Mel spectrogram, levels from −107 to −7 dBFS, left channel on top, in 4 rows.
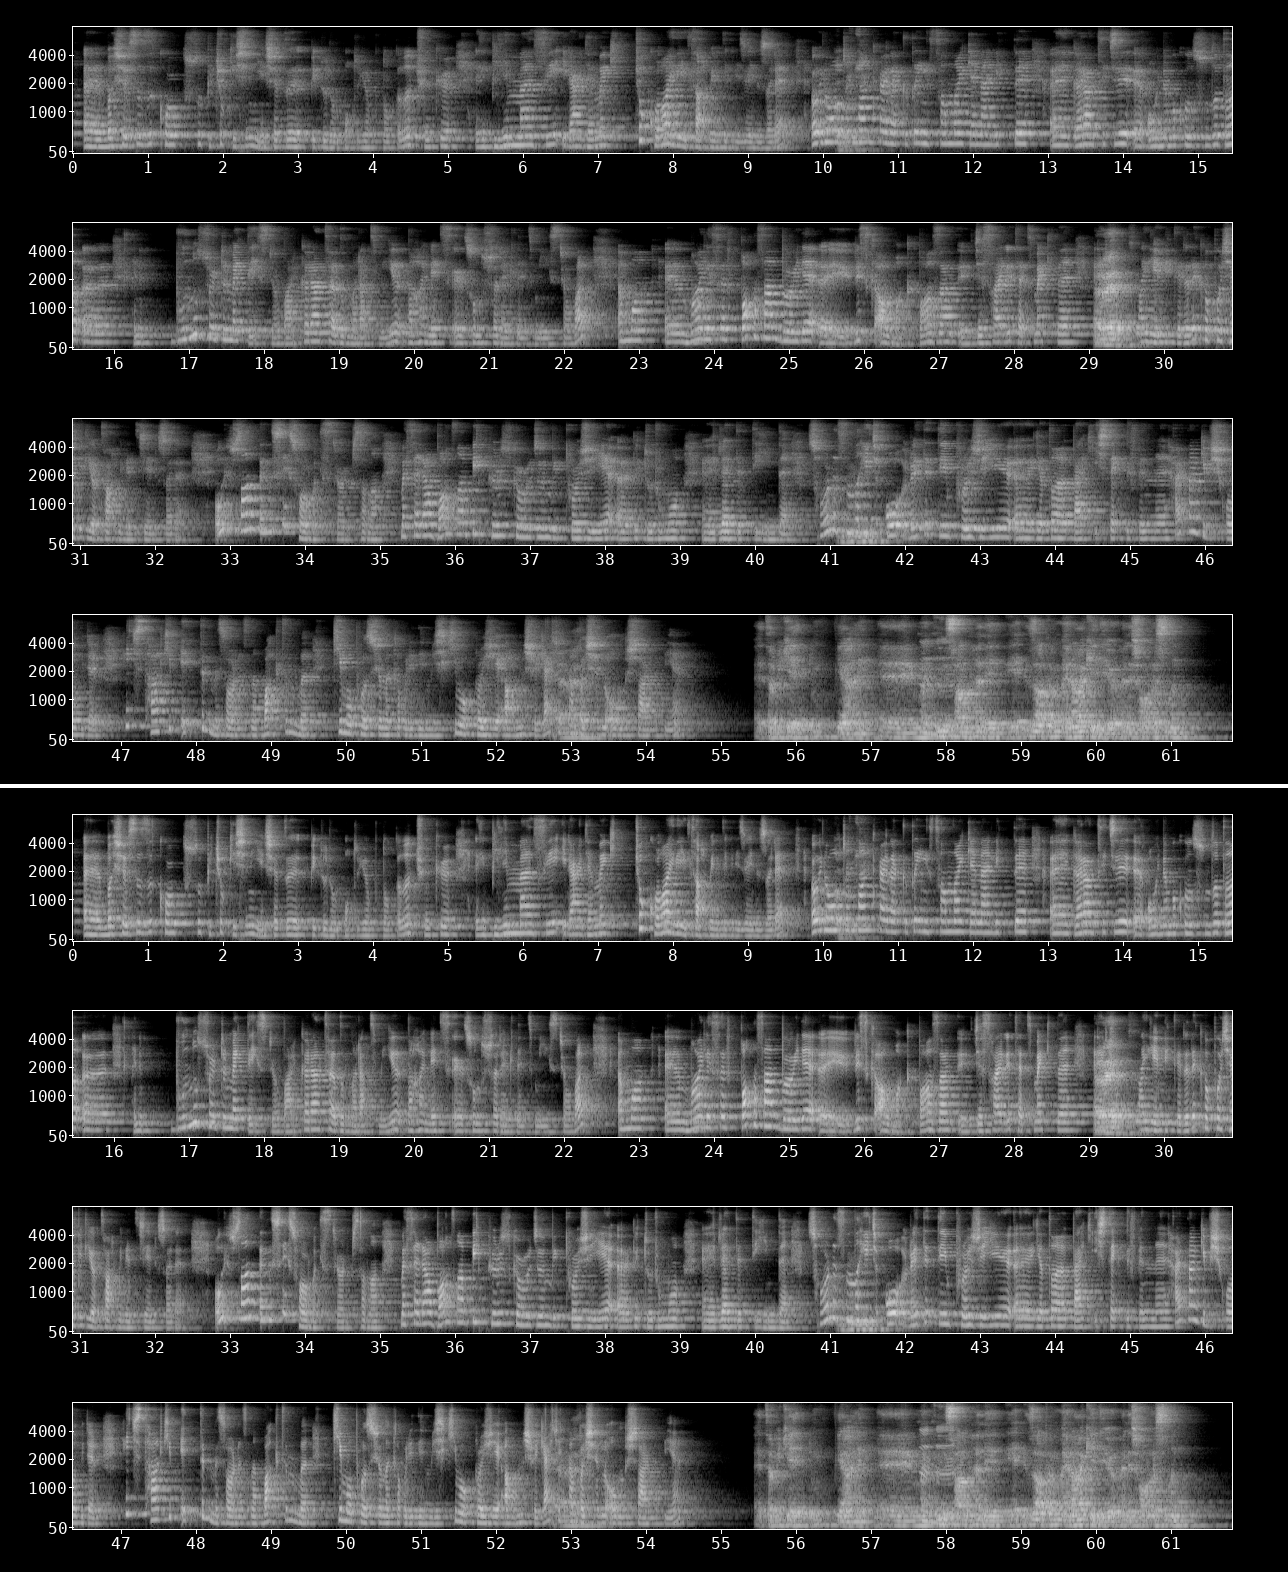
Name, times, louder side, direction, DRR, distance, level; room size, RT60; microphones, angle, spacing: voice 1, 0.1-7.1 7.5-9.5 9.8-16.4 16.8-23.1 23.3-54.5 57.6-58.2, right 3 dB, 55° right, 5 dB, 1.0 m, -33 dB
voice 2, 10.1-10.6 29.1-29.4 41.0-41.5 52.7-53.1 55.4-61.1, right 1 dB, 35° right, -5 dB, 3.1 m, -30 dB
10.0 x 6.5 x 4.1 m, 1.3 s
head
